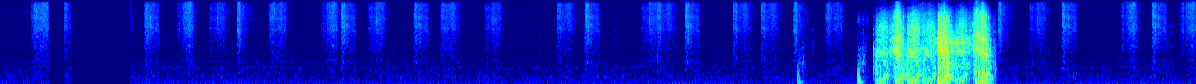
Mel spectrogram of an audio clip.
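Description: Footsteps crunch softly on grass at a steady walking pace.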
